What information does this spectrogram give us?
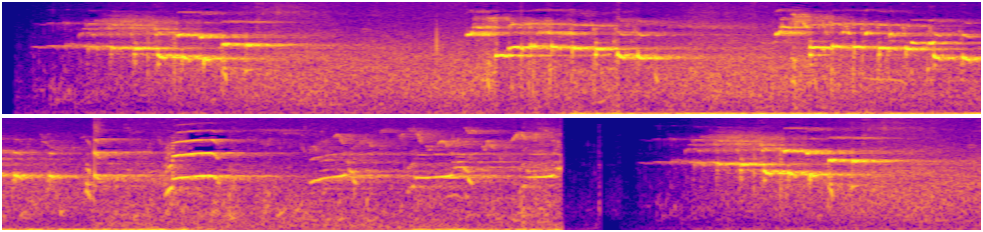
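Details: Bald eagle calling: bursts of high, thin chirping notes with ringing overtones, each run stepping downward in pitch, repeated in several series with brief pauses between, the last after a short silence.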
